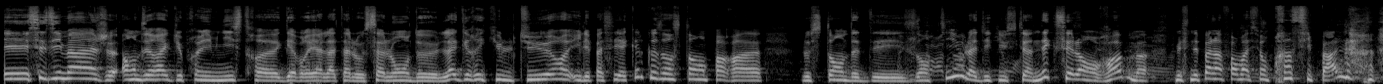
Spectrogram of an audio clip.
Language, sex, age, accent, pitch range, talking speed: French, female, 40-59, French, 185-235 Hz, 180 wpm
